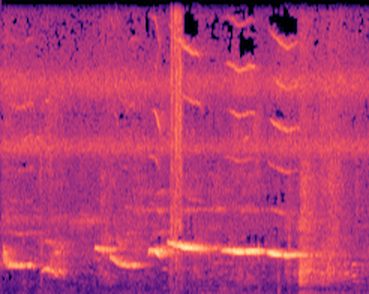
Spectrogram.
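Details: At Parambikulam Tiger Reserve in Kerala's forest, a small Malabar Whistling Thrush sings clear, human-like whistled phrases that slide between middle and higher pitches, with a rushing noise burst near the end.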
